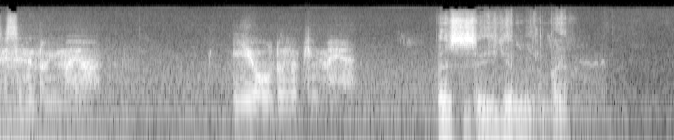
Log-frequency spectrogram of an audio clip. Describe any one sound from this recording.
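A man speaks tensely on a phone, close by.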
